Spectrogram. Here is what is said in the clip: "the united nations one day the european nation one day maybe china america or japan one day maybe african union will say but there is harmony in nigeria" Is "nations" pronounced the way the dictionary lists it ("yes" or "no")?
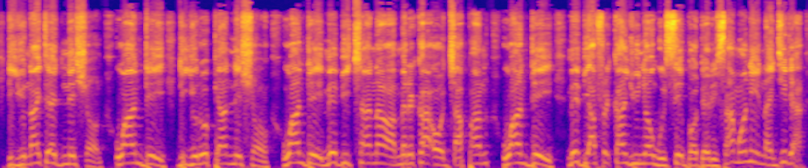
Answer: no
